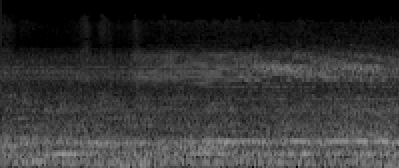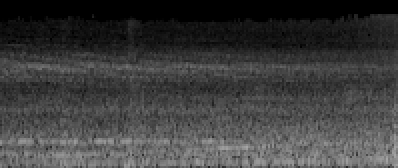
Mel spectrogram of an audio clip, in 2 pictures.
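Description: Train wheels squeal and whine on the rails.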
